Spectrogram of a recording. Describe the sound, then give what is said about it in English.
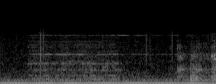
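Telephone ringing in a New York office, a faint bell-like ring over a steady low hum, with no voices. “Matthew Kent, multimillionaire manufacturer, receives a mysterious telephone call in his New York office”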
